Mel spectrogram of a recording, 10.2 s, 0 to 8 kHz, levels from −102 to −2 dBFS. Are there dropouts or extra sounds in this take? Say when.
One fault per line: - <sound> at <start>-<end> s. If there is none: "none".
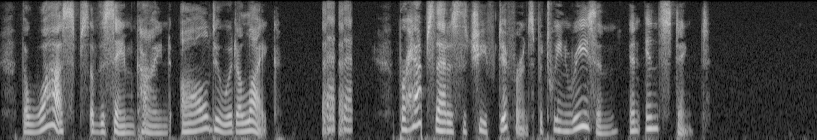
- laugh at 4.0-4.4 s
